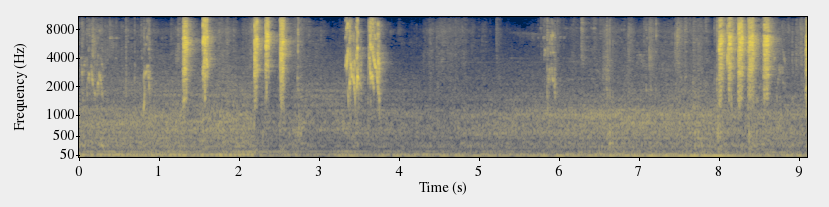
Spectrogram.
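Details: Budgerigar chirping: short, bright, high chirps come in tight clusters of two to five, with quiet gaps of a second or more between bursts and a faint low background hum.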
